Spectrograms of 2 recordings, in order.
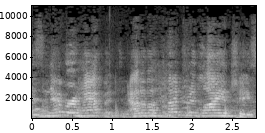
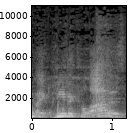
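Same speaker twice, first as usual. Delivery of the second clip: ordinary delivery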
